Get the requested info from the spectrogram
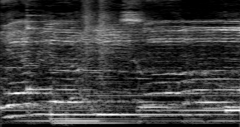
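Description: A boy singing a slow ballad live into a microphone, holding long notes, with an electric keyboard playing sustained chords beneath him.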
